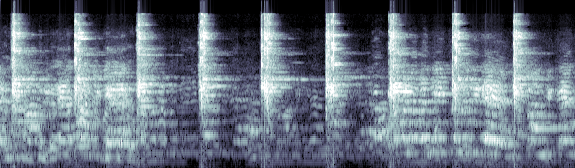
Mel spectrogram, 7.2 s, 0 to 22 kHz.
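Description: Group singing a devotional bhajan, with a sharp ringing percussion strike about every 0.8 seconds keeping the beat.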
